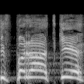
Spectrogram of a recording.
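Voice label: status check, battlechatter, Russian; localized english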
